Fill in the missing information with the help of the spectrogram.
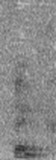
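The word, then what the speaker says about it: thank: 줘요 t 뭐야 땡크 땡크 감사지 이걸 그냥 땡크 그러면 전쟁에서 쓰면 탱크가 돼요 그냥 t 그러면 그러니까 발음할 때는이 이빨 위에 이빨 이와 아래 사이에다 혓바닥을 잠깐 넣다 빼면서 해야 그면 전 쓰 누구한테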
